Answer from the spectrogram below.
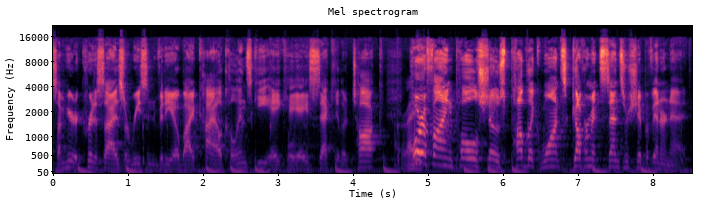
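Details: Adult male speaker; typical speech.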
